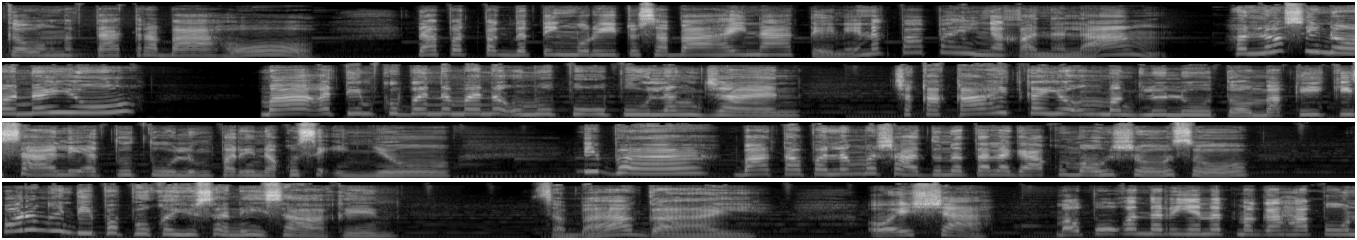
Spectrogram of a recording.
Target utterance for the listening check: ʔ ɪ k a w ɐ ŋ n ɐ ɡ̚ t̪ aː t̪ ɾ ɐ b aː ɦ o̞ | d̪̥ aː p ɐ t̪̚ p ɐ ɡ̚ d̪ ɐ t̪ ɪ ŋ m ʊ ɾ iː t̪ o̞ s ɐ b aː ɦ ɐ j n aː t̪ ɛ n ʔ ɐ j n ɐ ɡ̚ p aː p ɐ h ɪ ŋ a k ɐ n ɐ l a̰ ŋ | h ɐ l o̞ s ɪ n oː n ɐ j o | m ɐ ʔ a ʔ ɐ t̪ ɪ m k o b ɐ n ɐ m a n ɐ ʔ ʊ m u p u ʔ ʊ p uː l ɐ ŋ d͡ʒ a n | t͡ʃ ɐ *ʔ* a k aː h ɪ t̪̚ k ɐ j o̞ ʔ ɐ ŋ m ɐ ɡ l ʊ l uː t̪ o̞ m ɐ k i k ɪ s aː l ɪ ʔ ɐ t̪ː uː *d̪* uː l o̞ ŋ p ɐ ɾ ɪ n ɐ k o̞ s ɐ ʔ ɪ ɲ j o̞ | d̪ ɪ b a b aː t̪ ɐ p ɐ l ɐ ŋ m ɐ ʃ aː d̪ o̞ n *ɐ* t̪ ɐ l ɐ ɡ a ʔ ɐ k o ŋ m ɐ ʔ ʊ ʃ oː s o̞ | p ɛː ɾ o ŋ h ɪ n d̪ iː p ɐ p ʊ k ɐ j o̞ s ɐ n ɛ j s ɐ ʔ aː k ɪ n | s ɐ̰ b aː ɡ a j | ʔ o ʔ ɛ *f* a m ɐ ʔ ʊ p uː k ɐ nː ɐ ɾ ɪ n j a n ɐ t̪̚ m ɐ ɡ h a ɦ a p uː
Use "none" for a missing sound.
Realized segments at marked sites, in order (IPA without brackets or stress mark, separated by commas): k, t̪, ɐ, ʃ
